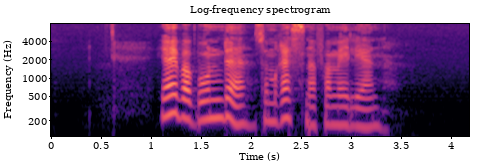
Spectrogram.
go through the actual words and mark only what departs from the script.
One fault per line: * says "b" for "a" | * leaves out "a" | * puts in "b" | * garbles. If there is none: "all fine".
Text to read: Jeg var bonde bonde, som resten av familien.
* leaves out "bonde"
